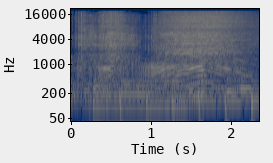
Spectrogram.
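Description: A chainsaw engine runs loud, its buzzing snarl rising and falling in quick revs with no voices over it.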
